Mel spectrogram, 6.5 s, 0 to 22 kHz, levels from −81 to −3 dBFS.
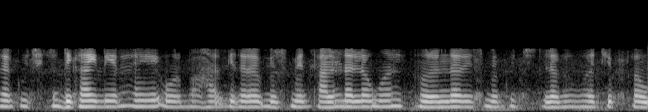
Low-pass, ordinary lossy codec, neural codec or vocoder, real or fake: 3.6 kHz; none; none; real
